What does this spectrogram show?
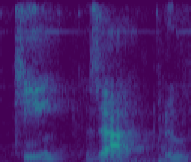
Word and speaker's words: Kizaru: Kizaru, because somebody said I said it wrong.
